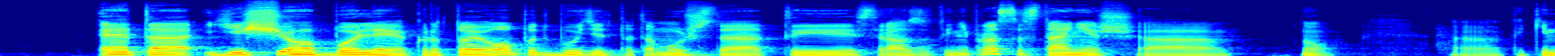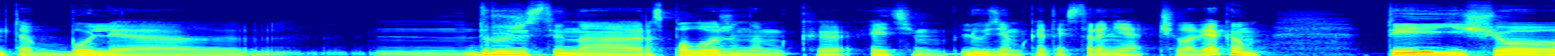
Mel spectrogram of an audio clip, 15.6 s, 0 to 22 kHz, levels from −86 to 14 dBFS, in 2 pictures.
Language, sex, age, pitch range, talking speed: Russian, male, 20-39, 105-130 Hz, 110 wpm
